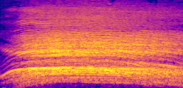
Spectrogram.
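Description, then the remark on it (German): A large crowd roars and cheers together in one loud, sustained wall of voices, like a football stadium, holding steady for about two seconds with no single speaker standing out, at the Music College Regensburg during the region's first A cappella Camp, in fine weather. “Ich bin nicht etwa im Fußballstadion gelandet, sondern befinde mich im Music College Regensburg der Herberge für das erste A cappella Camp der Region.”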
